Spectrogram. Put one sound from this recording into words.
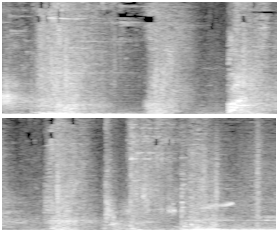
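Game spells and weapons burst and clash in a fight.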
